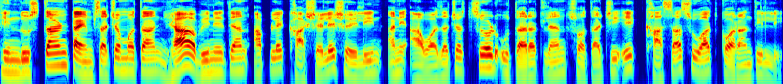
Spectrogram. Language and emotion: Goan Konkani, neutral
